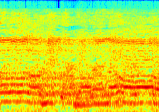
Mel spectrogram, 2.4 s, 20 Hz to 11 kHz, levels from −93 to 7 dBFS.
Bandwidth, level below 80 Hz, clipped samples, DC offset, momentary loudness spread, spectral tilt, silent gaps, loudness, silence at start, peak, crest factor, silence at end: 11 kHz; -30 dBFS; 10%; 2%; 2 LU; -3.5 dB/octave; none; -3 LUFS; 0 s; 0 dBFS; 4 dB; 0 s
